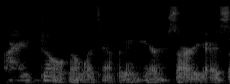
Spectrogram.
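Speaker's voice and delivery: very quiet, low near-whisper; muttering to self. Real, not acted. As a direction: mumble it under your breath, almost whispering. Lost in chat, muttering to herself.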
